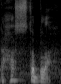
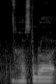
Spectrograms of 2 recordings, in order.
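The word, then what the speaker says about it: Haustblót: and we'd call it hastabla I think I think that's how you pronounce it it's h-a-u-s-t-b-l -o-t Hospital um hostable is the Norse fall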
